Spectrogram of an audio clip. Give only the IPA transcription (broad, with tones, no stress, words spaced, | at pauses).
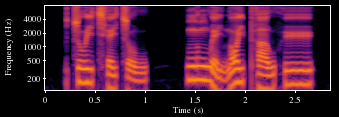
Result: t͡suː˥jt͡sʰe˧jt͡so˨w | ŋʊ˥ŋwe˨˩jn̪ɔː˥j pʰaː˧whyː˥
